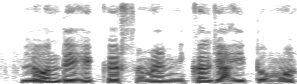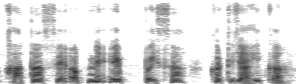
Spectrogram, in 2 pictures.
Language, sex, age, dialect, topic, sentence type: Chhattisgarhi, male, 18-24, Northern/Bhandar, banking, question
